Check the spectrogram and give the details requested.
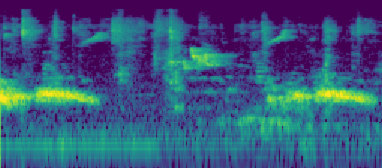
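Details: Caged decoy Spotted Doves cooing in the morning give low, mellow coos, two drawn-out phrases about three seconds apart, with brief high chirps from other small birds in between.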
